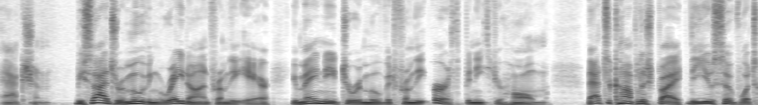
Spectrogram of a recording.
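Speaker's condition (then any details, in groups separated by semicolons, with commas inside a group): No condition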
